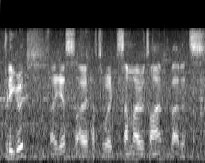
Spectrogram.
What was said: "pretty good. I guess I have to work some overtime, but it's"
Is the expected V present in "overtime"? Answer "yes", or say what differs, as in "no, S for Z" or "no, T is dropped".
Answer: yes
